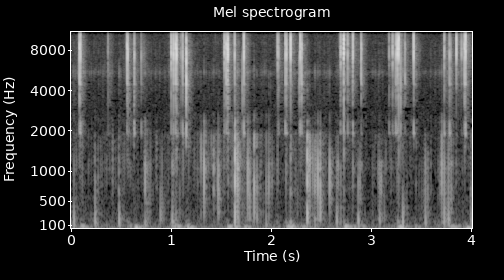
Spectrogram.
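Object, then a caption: Wax-filled glass candle jar. Long nails tap rapidly around the rim and sides of a lit glass candle jar filled with wax. Each tap is a short, bright click with a soft low thump beneath it, dying away almost instantly, in an uneven, fast series of taps.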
